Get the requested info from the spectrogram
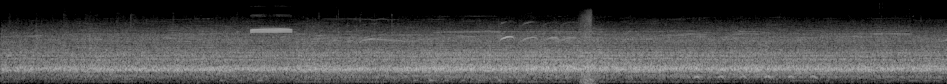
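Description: Large stadium crowd noise, a steady roar of many voices before the snap. A brief high tone comes about four seconds in, and a single thump near nine seconds.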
